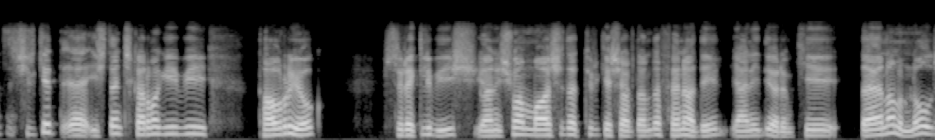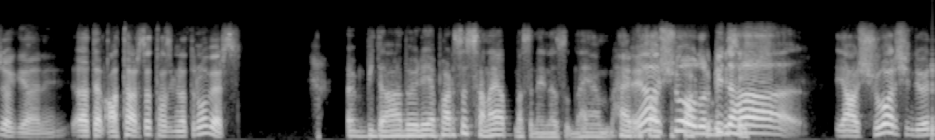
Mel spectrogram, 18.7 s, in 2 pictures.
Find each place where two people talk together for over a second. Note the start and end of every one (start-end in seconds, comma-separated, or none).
15.7-17.1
